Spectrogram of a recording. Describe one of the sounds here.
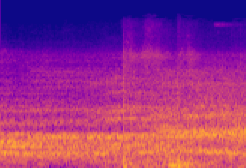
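Boxing gloves thump against pads.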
